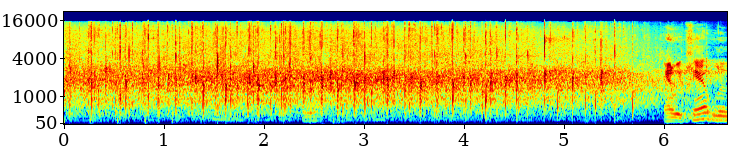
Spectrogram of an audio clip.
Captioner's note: applause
